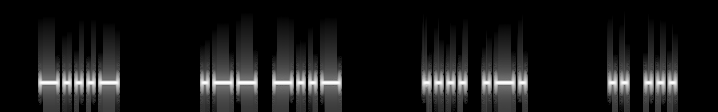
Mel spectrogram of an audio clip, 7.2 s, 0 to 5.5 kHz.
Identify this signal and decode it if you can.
Morse code, heard as a keyed tone, about 20 wpm, 700 Hz. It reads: <BT> WX HR IS
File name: UK MASTER QSOs TRAINING / 20WPM / UK MASTER QSOs 0071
